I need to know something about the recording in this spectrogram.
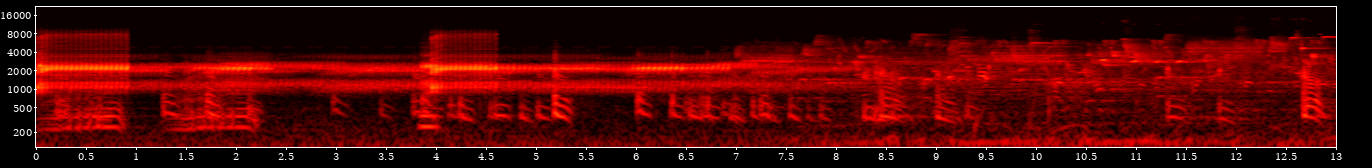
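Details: Nighttime frog chorus at Cool Pond, West Virginia, where gray treefrogs dominate this season. Two loud pulsed trills from a nearby male stand out over the chorus, followed by a busy stretch of scattered clicks and chirps.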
